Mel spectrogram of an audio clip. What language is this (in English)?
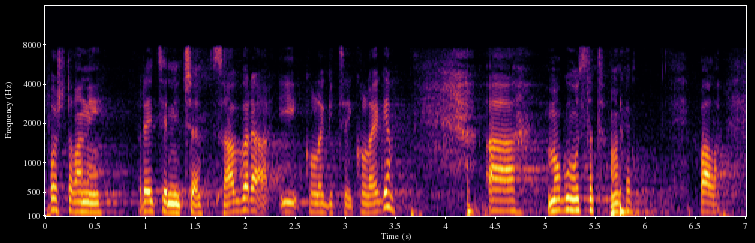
Croatian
